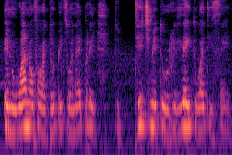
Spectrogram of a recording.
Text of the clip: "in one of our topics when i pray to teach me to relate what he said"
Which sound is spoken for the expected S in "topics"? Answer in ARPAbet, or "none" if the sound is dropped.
S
